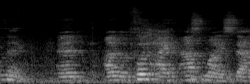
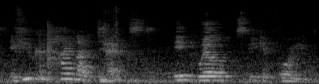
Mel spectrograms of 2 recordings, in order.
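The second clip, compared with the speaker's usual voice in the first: ordinary talk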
